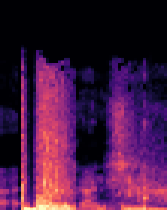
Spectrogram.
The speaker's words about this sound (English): Gunshot. Y'all should know how much this nigga's enjoying these fucking gunshots. The crowd said they need gunshots, so we gonna keep them giving gunshots, nigga.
